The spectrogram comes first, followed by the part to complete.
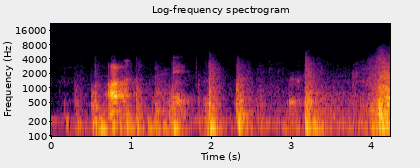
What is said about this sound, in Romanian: Iaca, au zăvorât și ușa după noi.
